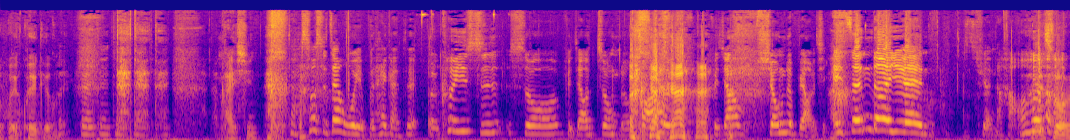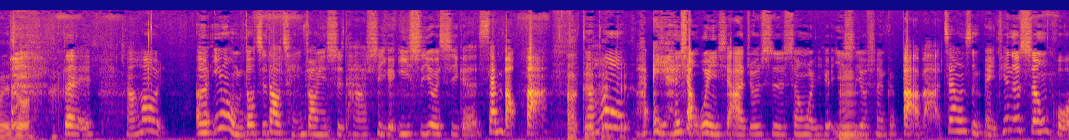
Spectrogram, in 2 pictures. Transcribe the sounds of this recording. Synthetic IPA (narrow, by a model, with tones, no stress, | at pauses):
xwe˥˧ɪkʰwe˥˧ke˧˥ɪwɔ˨ə˦t̪we˥˧ɪt̪we˥˧ɪt̪e˥˧t̪e˥˧ɪt̪we˥˩ɪə˧˩kʰa˥ɪɕḭ˦˥n˥˧˩swɔ˥˧ʂɻ̩˥˧t͡sa˥˩ɪwɔ˧˥jɛ˨˩pu˧˥t̪ʰka˨˩nt͡swɪə˨˩kʰɤ˥˧i˥˧ʂɹ̩˥ʂwɔ˥pi˨˩t͡ɕjɑ˥˧ʊʈ͡ʂʊ˥˩ŋd̪ə˩xwa˥˧˥pi˨˩t͡ɕjɑ˥˩ʊɕjʊ˥ŋd̪ə˨pjɑ˨˩ʊt͡ɕɛ˨˩˦ʔe˥˩ɪʈ͡ʂə˥nd̪ə˨jɛ˥˩n | ɕɥɛ˨˩nd̪ə˦xɑ̰˨˦ʊt͡sʰɔ˥˧me˧˦ɪt͡sʰɔ˥˩t̪we˥˩ɪ | ɻa˧˥nxo˥˩ʊ | ə˧˩i˥nwe˥˩wɔ˨˩mə˦nt̪o˥ʊʈ͡ʂɻ̩˥t̪ɑ˥˩ʊʈ͡ʂʰə˧˥ni˥˩ʈ͡ʂwɑ˥ŋi˥˩ʂɻ̩˥t̪ʰa˥ʂɻ̩˥˩i˧˥ɡə˧ʔi˥ʂɻ̩˥jo˥˧ʊʂʰɻ̩˥˩i˧˥ɡə̰˧sa˥npɑ̰˨˩ʊpa̰˥˩˧ | e˧a˧˥nxo˥˩ʊ˧˥e˥˩xə˧˦nɕjɑ˨˩ŋwə˥˩ni˧˥ɕja̰˥˧t͡ɕjo˥˧ʊʂɻ̩˥˩ʂə˥ŋwe˧˥i˧˥ɡə˧ʔi˥ʂɻ̩˥jo˥˩ʊʂə˥ni˧˥ɡə˧˩pa̰˥˩ba̰˩ʈ͡ʂɤ˥˧jɑ˥˧ŋʂɻ̩˥˩me˨˩ɪt̪ʰjɛ˥nd̪ə˨ʂə˥ŋxwɔ˧˥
